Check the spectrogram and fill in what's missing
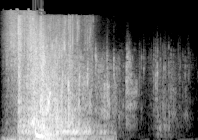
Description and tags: Deadly Trap with Spikes and Sharp Sticks for Video Games
The player falls into an even deadlier trap! OUCH!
